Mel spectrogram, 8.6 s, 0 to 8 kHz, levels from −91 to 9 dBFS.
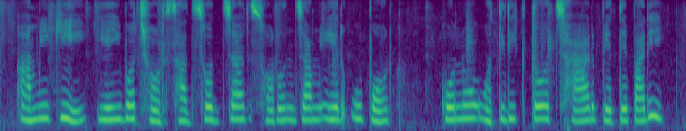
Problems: none marked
